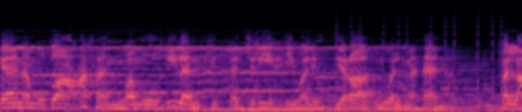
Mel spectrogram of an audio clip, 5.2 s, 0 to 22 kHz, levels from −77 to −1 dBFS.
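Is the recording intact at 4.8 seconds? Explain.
No, at 4.8 seconds you're inside a stretch of GSM signalling bursts that runs from about 3.37 to 5.03 s. A nearby 2G phone is firing off short groups of radio bursts, and the audio circuitry rectifies them into the signal. You hear it as that galloping dit-dit-dit of brief buzzes at around 217 Hz, sitting roughly 10 dB below the wanted sound.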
